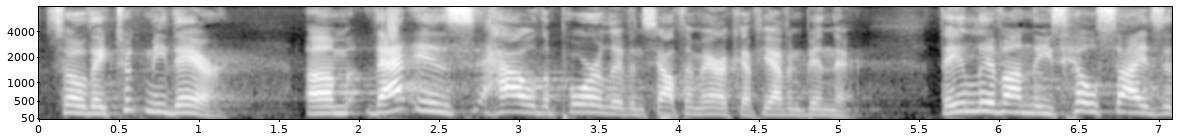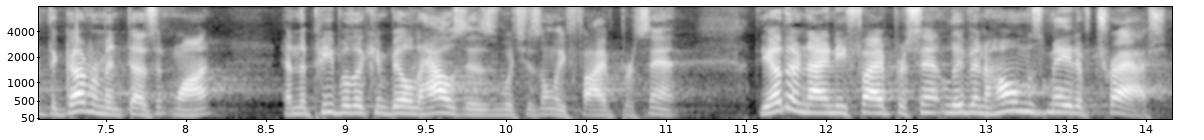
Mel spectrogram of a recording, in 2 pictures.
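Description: A man's voice: sits high, animated, fairly quick. A man giving a conference keynote, telling stories in a conversational, anecdotal way with restarts and asides. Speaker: keynote speaker. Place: large conference hall. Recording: long hall reverb.

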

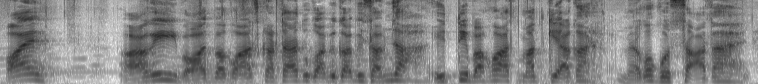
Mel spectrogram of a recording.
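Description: Jack, a swaggering cartoon cat bully, put on by a man, talks in a high, pushy voice and throws slangy threats around. Faint music plays under his gameplay banter. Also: normal speed, fairly bright tone. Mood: bossy. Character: brash boastful cartoon cat, hot-tempered bully.

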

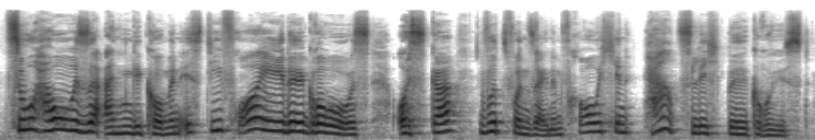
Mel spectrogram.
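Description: An older woman reading a children's picture book aloud as a storytelling grandmother, gentle and addressing the children. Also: on the high side, lively intonation, slow pace, few pauses.

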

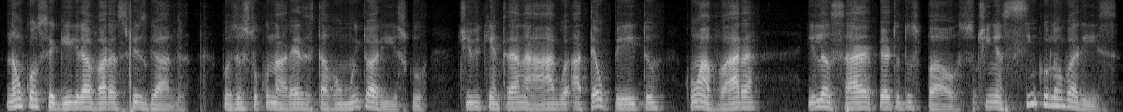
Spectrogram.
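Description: A man's voice: mid-range voice, lively intonation, normal speed. A man giving a matter-of-fact voice-over recap of a fishing trip. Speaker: narrator. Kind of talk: plain voice-over narration.

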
